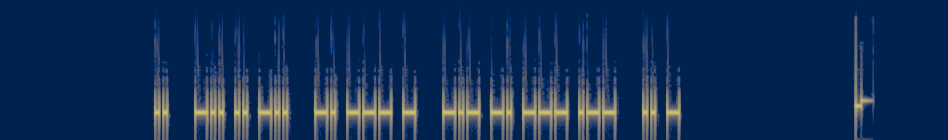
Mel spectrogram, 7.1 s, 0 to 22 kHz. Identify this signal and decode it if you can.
Morse code, heard as a keyed tone, about 40 wpm, 700 Hz. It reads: I DID NOT KNOW IT
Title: Sets of 5 Words Encore2 40wpm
